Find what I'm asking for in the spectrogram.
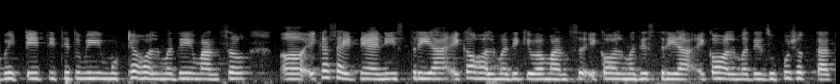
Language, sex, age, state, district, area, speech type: Marathi, female, 30-45, Maharashtra, Buldhana, rural, spontaneous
